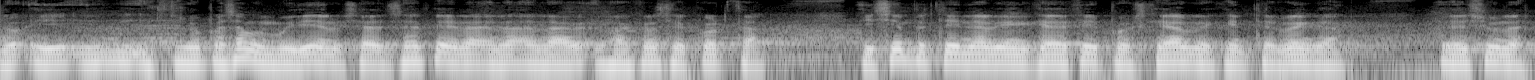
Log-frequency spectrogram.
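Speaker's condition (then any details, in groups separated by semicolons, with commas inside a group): Parkinson's disease; onset around turn of century at about age 63, about 19 years since onset, same medications for 19 years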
